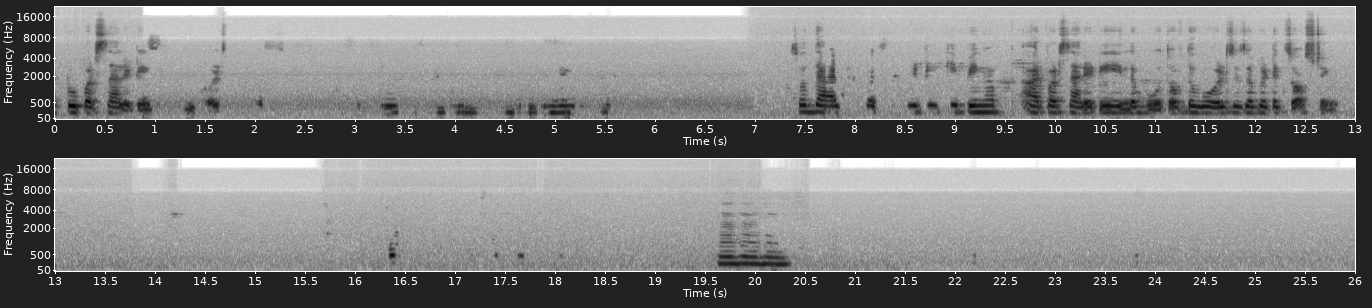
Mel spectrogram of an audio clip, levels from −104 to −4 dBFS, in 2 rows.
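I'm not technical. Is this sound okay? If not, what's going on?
No. From 0.96 to 6.49 s, and briefly at 14.23 and 15.43 s, the speech is suppressed in double talk: the voice sinks or drops out, likely because both sides spoke at once. Unlike a bad connection, it dips only when the other side talks.

The other side's voice is leaking through faintly at 1.73 to 2.74 s and 5.95 to 6.95 s, with tiny scraps near 22.2 and 23.8 s. It's a second voice, not a repeat of this one.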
